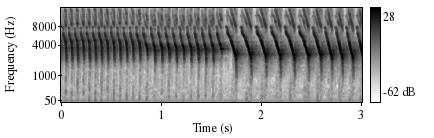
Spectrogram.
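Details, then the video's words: Canary in energetic, long-running song used to prompt other canaries to sing: a loud, fast roll of high repeated notes, about three or four per second, shifting midway into longer downward-sweeping whistled cuit notes. "PANCINGAN Kenari GACOR PANJANG Cuit CUIT EMOSI"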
